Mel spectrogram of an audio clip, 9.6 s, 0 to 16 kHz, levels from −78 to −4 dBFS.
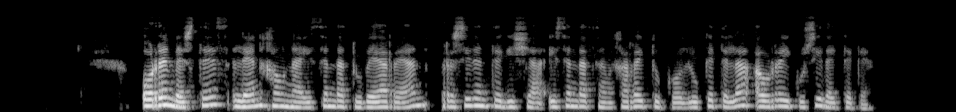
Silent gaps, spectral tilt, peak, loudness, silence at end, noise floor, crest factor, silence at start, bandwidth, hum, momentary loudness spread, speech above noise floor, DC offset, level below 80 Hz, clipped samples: none; -6.5 dB/octave; 0 dBFS; -20 LUFS; 0.85 s; under -90 dBFS; 20 dB; 1.1 s; 8.8 kHz; none; 9 LU; over 70 dB; under 0.1%; -66 dBFS; under 0.1%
